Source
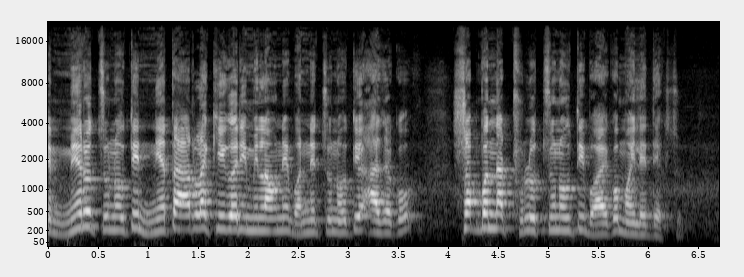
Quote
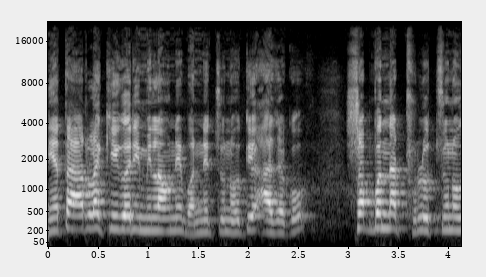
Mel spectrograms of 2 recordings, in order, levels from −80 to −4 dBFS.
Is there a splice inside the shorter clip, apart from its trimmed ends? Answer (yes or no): no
